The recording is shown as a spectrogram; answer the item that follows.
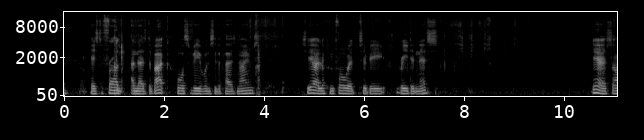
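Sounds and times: paper rustling: 0:00.8 - 0:02.1, 0:03.6 - 0:04.4, 0:07.5 - 0:09.1.

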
